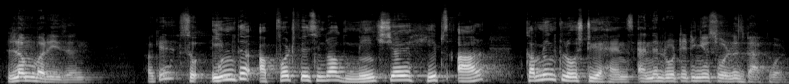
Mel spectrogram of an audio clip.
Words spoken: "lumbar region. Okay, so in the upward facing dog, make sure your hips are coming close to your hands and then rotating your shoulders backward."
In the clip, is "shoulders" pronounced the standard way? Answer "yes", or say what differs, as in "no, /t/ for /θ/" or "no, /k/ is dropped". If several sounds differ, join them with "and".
no, /s/ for /ʃ/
